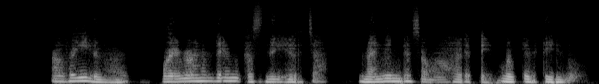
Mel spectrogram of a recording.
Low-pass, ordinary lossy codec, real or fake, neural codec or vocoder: 19.8 kHz; none; fake; codec, 44.1 kHz, 0.9 kbps, DAC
